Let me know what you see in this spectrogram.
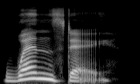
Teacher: I want to say every letter. It's actually pronounced Wednesday. The first D is silent.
